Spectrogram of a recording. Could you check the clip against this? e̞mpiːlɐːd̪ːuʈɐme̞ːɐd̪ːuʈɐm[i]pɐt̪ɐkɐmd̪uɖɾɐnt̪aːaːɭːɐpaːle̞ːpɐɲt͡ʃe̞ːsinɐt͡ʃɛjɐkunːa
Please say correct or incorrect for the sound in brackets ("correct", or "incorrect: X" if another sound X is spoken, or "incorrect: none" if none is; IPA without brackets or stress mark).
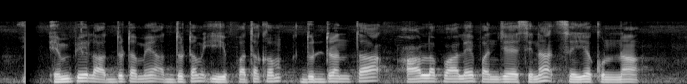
incorrect: iː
